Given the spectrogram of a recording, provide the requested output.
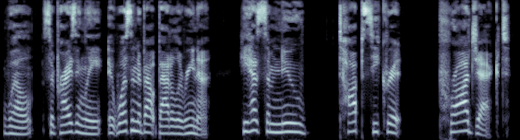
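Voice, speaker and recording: A woman's voice: mid-range voice, unhurried, darkish tone, no echo, clean studio sound, voice pushed up, close to an everyday voice. A woman voicing an eager, earnest teenage girl who works construction, in an audio story. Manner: eager, direct.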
